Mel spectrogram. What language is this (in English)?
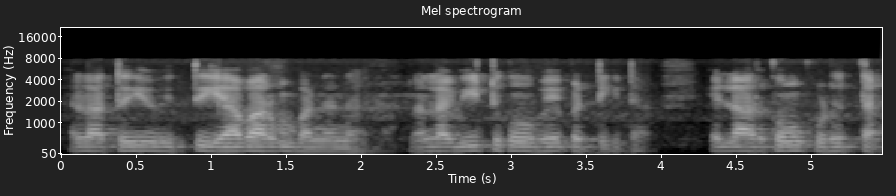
Tamil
